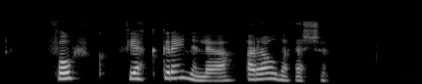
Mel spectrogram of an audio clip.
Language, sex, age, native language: Icelandic, female, 40-49, Icelandic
